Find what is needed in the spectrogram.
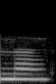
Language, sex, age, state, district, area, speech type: Maithili, female, 18-30, Bihar, Madhubani, rural, conversation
